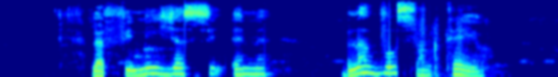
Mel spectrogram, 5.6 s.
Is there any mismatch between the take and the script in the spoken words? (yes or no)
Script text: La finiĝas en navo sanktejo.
no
